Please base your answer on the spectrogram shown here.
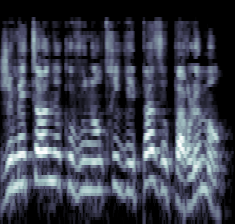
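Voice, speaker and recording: A woman voicing a stern, miserly old man who answers in clipped, gruff phrases. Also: fairly high pitch, animated, moderate pace, a little mellow, voice pushed up. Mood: curt.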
